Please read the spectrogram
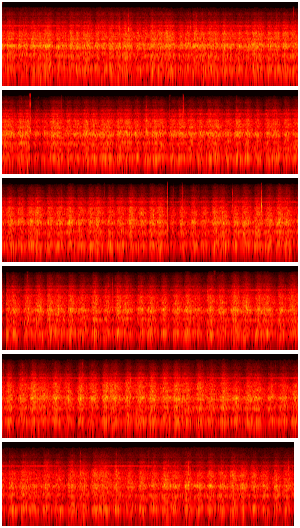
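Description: Geared steam locomotive working past at close range, its exhaust chuffing steadily under load along with the running noise of the engine and train.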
